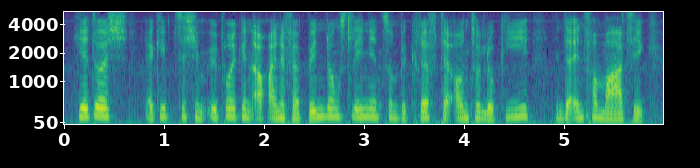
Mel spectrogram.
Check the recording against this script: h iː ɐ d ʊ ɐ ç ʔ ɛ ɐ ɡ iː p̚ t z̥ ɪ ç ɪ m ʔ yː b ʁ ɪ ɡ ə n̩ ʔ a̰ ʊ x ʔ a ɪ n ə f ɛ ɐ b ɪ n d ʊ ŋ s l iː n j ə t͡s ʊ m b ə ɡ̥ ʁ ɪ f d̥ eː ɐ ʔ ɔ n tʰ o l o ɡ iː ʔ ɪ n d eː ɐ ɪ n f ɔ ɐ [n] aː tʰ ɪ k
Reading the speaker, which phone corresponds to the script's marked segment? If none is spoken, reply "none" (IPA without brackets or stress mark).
m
